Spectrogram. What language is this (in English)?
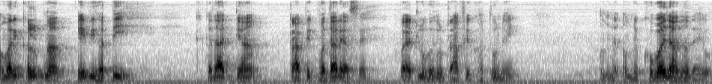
Gujarati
